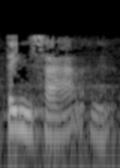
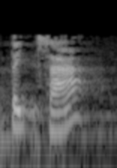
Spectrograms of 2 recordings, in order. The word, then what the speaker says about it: tinh xá: Đó là chữ tinh xá. Sau này họ đọc là tịnh xá. Họ đọc là tịnh có nghĩa là sạch sẽ, nhưng thực tế trong nó bước đầu gọi là tinh xá.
